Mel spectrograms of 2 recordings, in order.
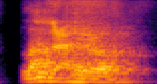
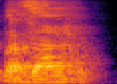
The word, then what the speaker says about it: Lázaro: Lázaro. Lazaro? I thought it was like Lazaro. No, Lázaro. You don't how do you say R's? Huh? Lázaro. Lázaro. It's only one R.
